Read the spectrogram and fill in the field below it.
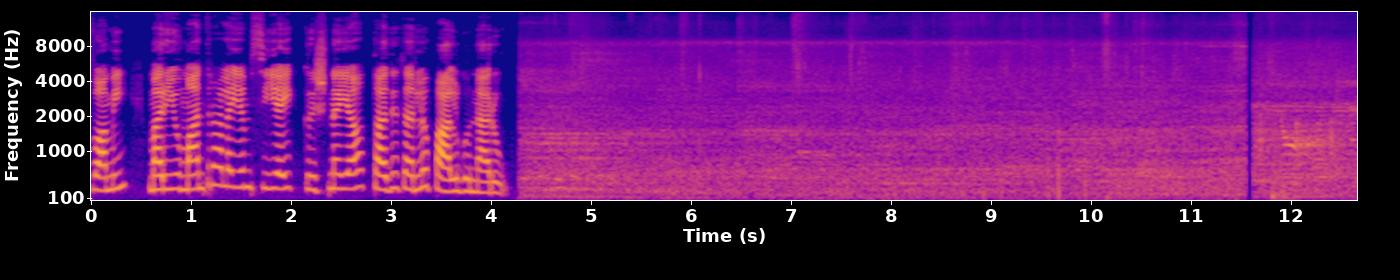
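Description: Several people walk with footsteps on a stone floor.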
